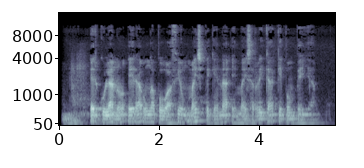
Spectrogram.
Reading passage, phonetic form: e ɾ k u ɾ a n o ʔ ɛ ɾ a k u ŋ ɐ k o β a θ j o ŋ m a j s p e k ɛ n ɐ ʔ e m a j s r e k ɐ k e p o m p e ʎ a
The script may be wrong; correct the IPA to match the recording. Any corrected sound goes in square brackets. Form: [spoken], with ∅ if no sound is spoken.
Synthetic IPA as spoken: e ɾ k u [l] a n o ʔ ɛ ɾ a [ʔ] u ŋ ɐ [p] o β a θ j o ŋ m a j s p e k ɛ n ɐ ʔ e m a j s r [i] k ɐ k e p o m p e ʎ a

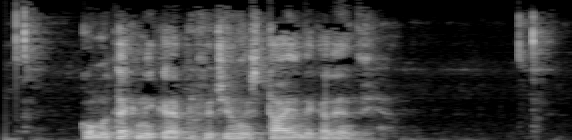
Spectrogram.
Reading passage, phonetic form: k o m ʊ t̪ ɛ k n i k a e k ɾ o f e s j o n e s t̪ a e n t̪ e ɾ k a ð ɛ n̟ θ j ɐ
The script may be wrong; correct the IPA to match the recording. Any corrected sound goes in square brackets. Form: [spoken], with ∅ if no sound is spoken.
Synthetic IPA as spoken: k o m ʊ t̪ ɛ k n i k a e [p] ɾ o f e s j o [ŋ] e s t̪ a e n [d̪] e [∅] k a ð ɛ n̟ θ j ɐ

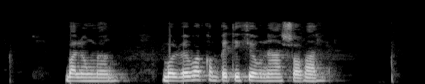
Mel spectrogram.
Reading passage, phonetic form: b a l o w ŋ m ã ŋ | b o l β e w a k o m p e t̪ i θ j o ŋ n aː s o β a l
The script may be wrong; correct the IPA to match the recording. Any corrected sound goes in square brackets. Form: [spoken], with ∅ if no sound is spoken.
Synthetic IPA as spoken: b a l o [∅] ŋ m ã ŋ | b o l β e w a k o m p e t̪ i θ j o ŋ n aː s o β a l

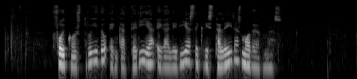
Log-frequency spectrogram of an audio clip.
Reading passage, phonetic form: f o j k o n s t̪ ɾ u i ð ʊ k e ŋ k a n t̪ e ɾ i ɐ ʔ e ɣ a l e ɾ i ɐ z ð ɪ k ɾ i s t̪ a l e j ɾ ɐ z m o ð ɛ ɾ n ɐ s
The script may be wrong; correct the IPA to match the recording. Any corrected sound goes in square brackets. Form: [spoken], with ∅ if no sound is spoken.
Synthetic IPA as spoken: f o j k o n s t̪ ɾ u i ð ʊ [ʔ] e ŋ k a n t̪ e ɾ i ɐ ʔ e ɣ a l e ɾ i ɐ z ð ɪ k ɾ i s t̪ a l e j ɾ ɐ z m o ð ɛ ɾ n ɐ s

